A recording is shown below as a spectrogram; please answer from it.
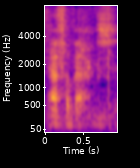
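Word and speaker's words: f(x): is the same as f of x it's pronounced f of x f of x so whenever you see this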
